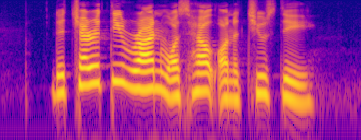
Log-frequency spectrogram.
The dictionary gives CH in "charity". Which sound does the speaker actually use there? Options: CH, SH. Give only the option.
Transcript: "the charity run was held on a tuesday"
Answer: CH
